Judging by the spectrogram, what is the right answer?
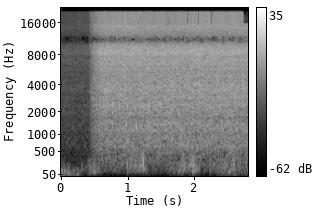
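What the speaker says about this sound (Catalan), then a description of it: "També hi ha uns jets o sortidors que ejecten l'aigua de manera circular, fent un soroll que fa de fil musical permanent" Water jets of a park fountain spraying in circles in a Dublin garden basin, a steady broadband hiss and splash starting abruptly after a quiet moment and continuing evenly, fairly close.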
